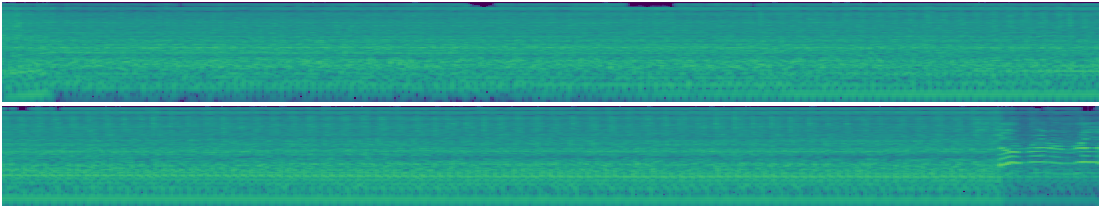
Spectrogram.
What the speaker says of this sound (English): Still running really rough, not wanting to throttle up.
